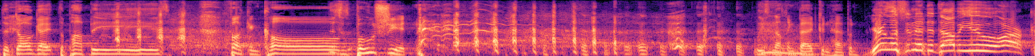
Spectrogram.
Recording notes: Live in Australia. Live from Mebourne, Australia.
